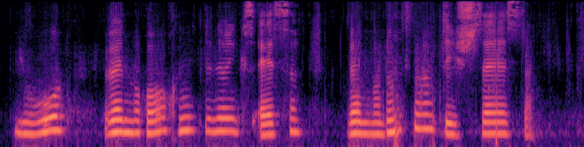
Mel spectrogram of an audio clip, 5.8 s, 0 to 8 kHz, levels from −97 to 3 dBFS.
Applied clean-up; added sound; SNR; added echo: neural separator model SepFormer DNS4.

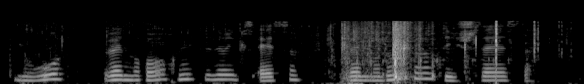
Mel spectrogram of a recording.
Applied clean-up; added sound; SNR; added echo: classical method spectral subtraction.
